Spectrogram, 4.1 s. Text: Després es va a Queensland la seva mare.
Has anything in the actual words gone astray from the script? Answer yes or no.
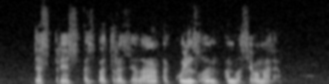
yes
